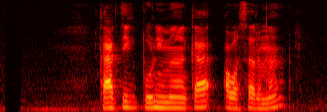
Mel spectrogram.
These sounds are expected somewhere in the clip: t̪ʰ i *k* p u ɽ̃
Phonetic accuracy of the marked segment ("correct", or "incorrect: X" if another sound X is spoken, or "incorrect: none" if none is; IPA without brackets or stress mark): correct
